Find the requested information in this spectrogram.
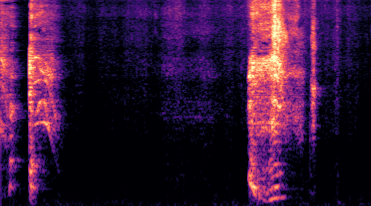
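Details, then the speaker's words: A parrot gives three quick cough-like bursts, a learned imitation of a human cough used to call its owner, not illness. "so when you hear grow do this it's actually him calling for Sarah like hey come over here"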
